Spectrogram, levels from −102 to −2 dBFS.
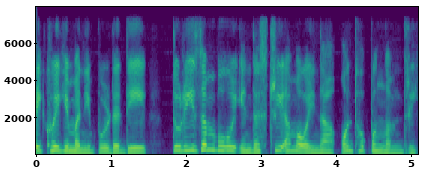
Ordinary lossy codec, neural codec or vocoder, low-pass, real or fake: none; vocoder, 22.05 kHz, 80 mel bands, HiFi-GAN; 7.2 kHz; fake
